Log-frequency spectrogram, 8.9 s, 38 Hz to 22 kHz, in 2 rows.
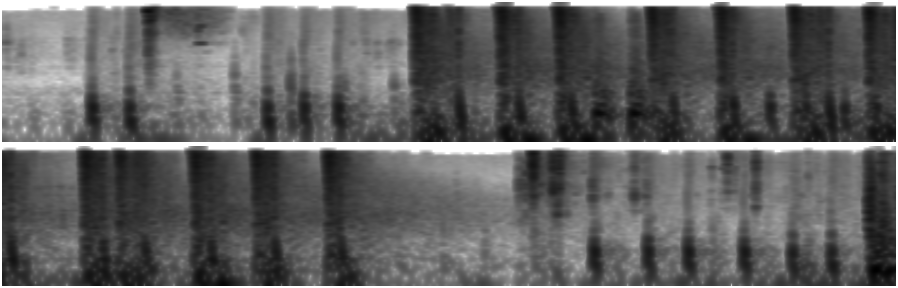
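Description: Rapid 9mm gunfire rings out in a video game: a few scattered shots, then a long run of fast, punchy blasts, a brief gap, and a final string of sharp shots.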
